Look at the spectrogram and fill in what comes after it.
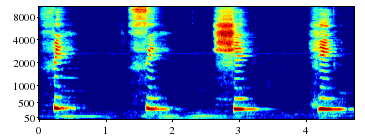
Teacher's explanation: these are produced with a partial obstruction of air flow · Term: fricative consonants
